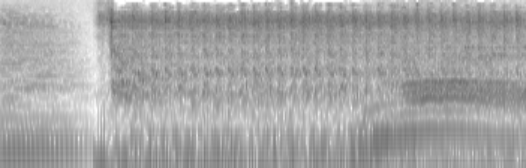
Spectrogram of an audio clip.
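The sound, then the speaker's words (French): A car engine cranks and starts, then runs loudly and roughly before revving up, its pitch rising and falling. No voices are heard. “Ah, il est vraiment temps que votre voiture soit entretenue par un expert.”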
